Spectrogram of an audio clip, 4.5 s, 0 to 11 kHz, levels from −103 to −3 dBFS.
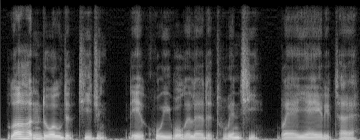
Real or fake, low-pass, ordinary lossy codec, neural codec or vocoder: fake; none; none; autoencoder, 22.05 kHz, a latent of 192 numbers a frame, VITS, trained on many speakers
